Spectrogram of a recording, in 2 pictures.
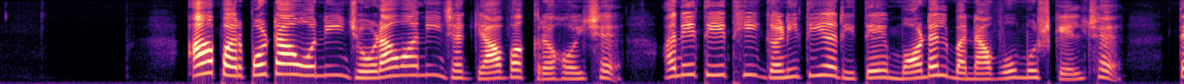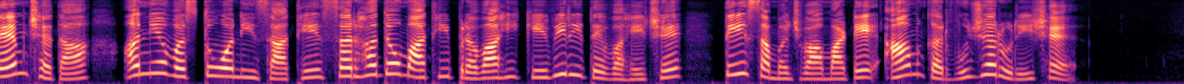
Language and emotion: Gujarati, neutral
